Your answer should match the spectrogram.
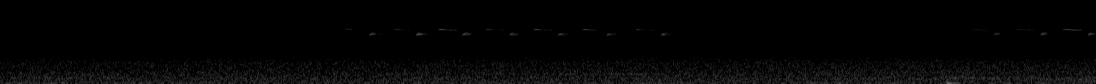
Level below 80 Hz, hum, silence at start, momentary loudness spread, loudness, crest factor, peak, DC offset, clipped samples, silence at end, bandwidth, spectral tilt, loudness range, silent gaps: -66 dBFS; none; 0 s; 6 LU; -58 LUFS; 18 dB; -40 dBFS; under 0.1%; under 0.1%; 0 s; 16 kHz; -5.5 dB/octave; 4 LU; none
